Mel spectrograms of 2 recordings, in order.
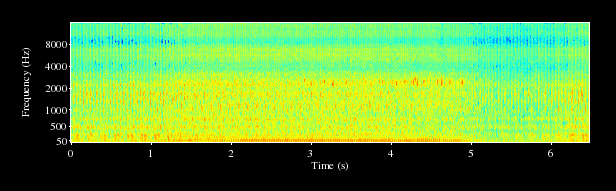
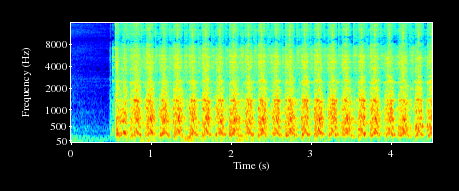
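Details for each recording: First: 1983 Mercedes-Benz 240D diesel, just jump-started on a cold day after sitting 5 years, with no adjustments made: a steady, even clatter at about four knocks a second with no misses or hunting. It is a healthy idle. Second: Mercedes 240D diesel that sat for years, cold at about the mid-40s °F, with fresh oil and a drained tank; the glow plug box doesn't click, and it cranks evenly at about three beats a second but won't fire; the primer pump is also suspected.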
